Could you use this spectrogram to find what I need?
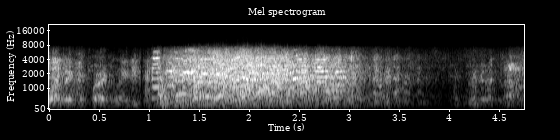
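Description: Children laugh loudly.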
